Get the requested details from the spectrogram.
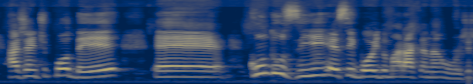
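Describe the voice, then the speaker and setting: A woman with an unremarkable speaking voice talks at a fairly high pitch with ordinary pitch variation. The recording is very clean, with a silent background. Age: 60s. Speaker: leader of a folk music group. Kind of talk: interview testimony.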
